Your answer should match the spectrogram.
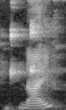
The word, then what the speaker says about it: knife: Knife, knock, knuckle. If K is followed by N at the beginning of a word, then K is not said.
